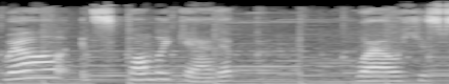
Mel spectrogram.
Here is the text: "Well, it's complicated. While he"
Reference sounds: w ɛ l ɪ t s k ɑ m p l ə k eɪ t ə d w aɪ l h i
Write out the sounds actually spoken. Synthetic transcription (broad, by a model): w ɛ l ɪ t s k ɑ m b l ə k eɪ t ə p w aɪ l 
